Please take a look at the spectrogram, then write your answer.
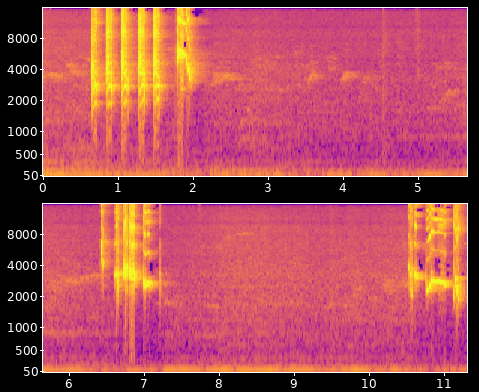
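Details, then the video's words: Orange-headed thrush in the ngeplong singing style, used as a lure to stir caged birds into song: two clusters of rapid, high, chirping notes, one at the start and one near the end, with a low steady hum throughout. "ANIS MERAH Ngeplong Mantap Pancingan Burung Langsung Nyaut Gacor Pembangkit Emosi dan Birahi"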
